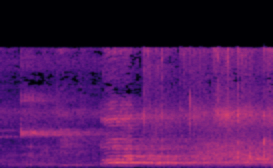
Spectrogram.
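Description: Sports shoes squeak sharply on a hard court floor.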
